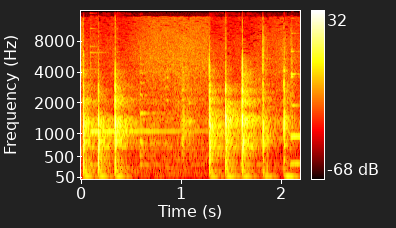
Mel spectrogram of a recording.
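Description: Someone from next door raps on a door: three quick, sharp knocks, a pause of about a second, then a second, slightly uneven run of about five loud knocks, with no voices.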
